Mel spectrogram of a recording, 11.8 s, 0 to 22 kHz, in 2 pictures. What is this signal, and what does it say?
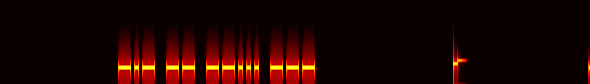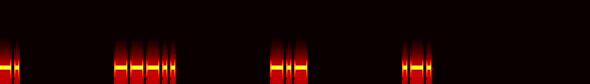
Morse code, heard as a keyed tone, about 30 wpm, spaced as for 13 wpm, 700 Hz. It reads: KM7O N8KR
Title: USA Call Signs - 4 Characters - 8x Character Spacing - 30wpm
